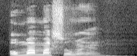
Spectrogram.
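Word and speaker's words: Uma Musume: Like it's the correct way to say it because that's the Japanese way to say it, but no. uh is it really? Are you supposed to pronounce it Oma Masume?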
